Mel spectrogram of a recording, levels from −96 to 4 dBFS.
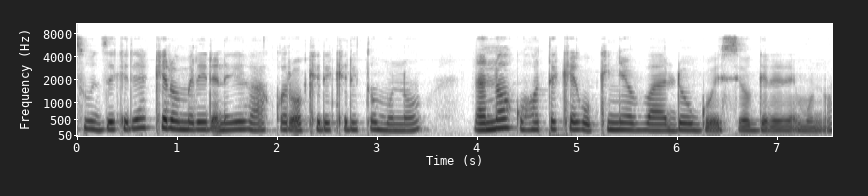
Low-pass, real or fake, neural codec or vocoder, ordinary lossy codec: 7.2 kHz; real; none; AAC, 64 kbps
